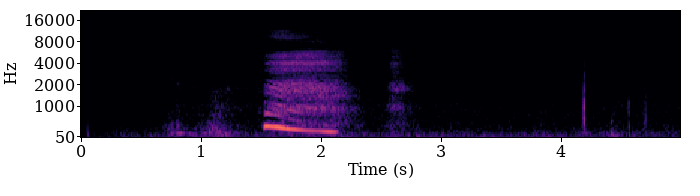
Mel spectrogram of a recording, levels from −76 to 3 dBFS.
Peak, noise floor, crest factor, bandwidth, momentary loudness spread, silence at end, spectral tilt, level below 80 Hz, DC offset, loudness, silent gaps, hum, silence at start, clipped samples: -18 dBFS; -67 dBFS; 20 dB; 16 kHz; 27 LU; 2.3 s; -5 dB/octave; -64 dBFS; under 0.1%; -30 LUFS; none; none; 0.8 s; under 0.1%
